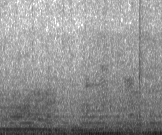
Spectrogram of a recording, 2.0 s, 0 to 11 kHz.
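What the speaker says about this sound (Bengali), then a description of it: "আচ্ছা দর্শক আমরা যে এখানেও 2টি গরু দেখতেছি" Sahiwal cattle at a busy livestock market, one moo rising close by over a steady murmur of crowd noise and background chatter.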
